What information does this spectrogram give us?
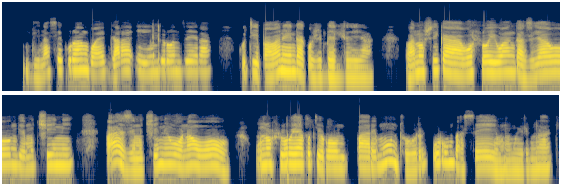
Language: Ndau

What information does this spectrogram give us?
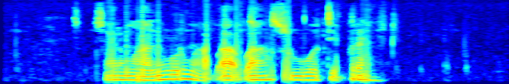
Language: Tupuri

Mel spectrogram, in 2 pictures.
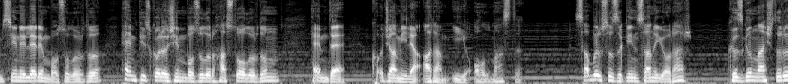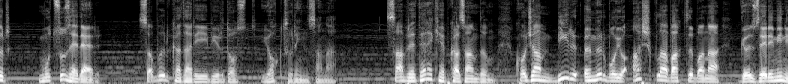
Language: Turkish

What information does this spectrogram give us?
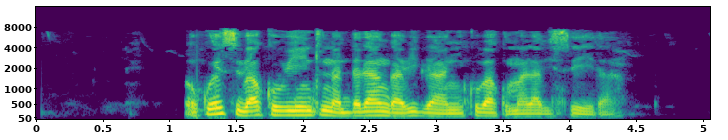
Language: Ganda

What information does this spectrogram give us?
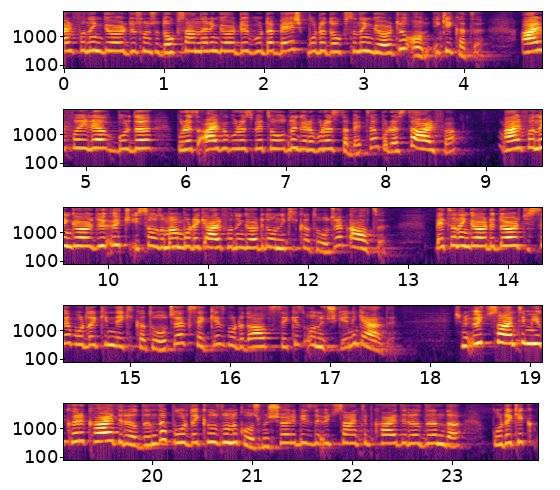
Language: Turkish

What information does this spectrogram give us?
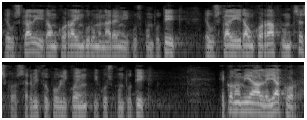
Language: Basque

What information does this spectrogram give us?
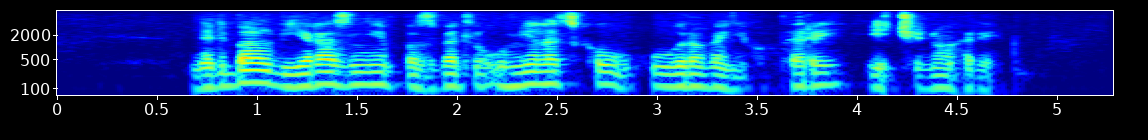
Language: Czech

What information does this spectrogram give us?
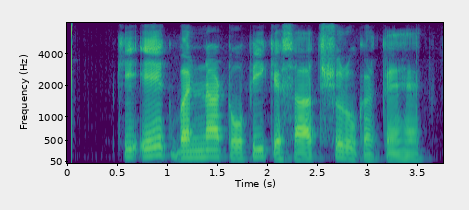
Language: Urdu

